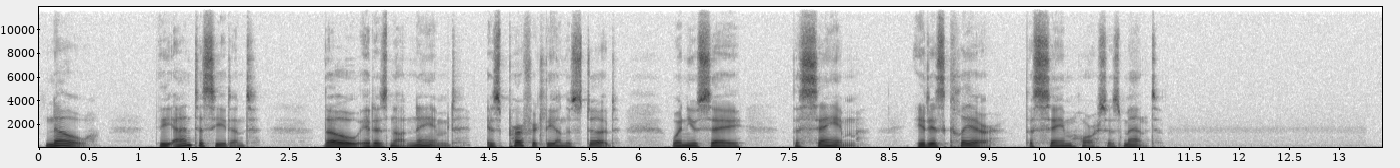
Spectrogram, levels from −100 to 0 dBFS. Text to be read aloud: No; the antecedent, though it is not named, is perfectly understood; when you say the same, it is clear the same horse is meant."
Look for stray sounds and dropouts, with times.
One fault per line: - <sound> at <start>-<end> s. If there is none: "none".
none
